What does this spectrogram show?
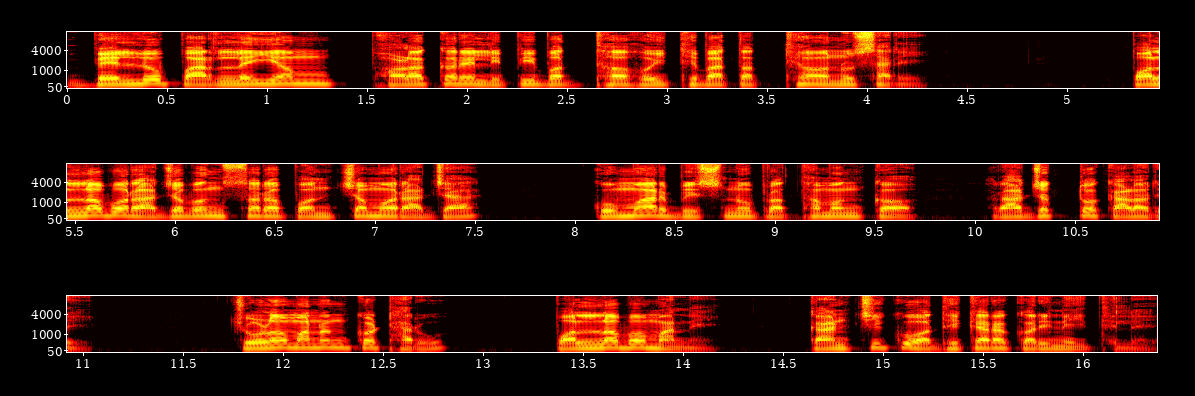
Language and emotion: Odia, neutral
